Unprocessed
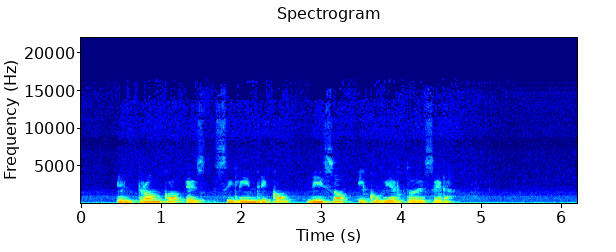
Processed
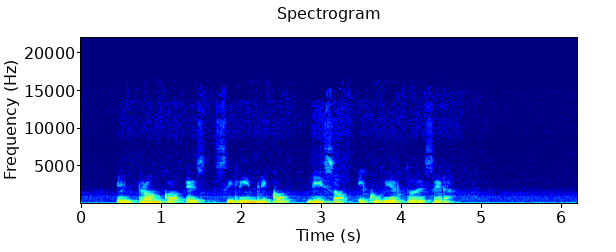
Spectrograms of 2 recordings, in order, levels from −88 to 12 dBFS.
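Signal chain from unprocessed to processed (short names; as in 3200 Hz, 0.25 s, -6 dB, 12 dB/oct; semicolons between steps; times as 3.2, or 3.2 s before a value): 2.87–3.36 tilt shelf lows -4.5 dB; gain -5.5 dB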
